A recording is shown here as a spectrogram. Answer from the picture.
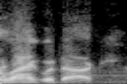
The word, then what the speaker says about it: Languedoc: How you spell, pronounce it? Languedoc? – Languedoc.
